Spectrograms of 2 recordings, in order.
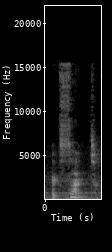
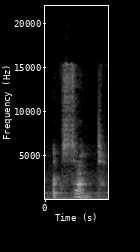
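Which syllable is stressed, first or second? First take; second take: second; second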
